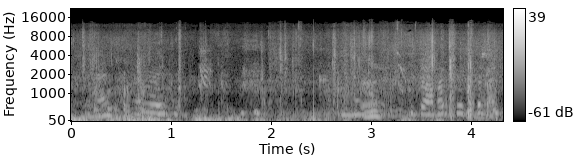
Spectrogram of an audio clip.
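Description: Faint voices talking, with a few soft clicks.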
